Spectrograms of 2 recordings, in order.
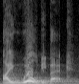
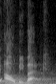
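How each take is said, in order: First: "will" drawn out and punched, every word separate; "I WILL be back", slow, with "will" spoken in full; stress on WILL. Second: "I'll" as one short contracted word, low and soft; "I'll be back", low and even, no word punched. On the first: Retold or imitated. Actor arguing his line to the writer, stress on WILL. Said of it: "I think that I should say". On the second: Writer correcting the actor's line, low contracted "I'll". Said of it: "you're going to say".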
